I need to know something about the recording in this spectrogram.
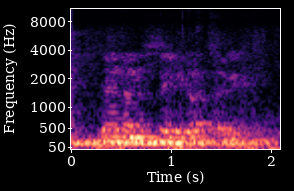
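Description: Footsteps shuffle across a gritty floor.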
